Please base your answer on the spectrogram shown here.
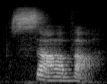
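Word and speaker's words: ça va: be an s sound and so this is pronounced sava and don't forget and saba means literally it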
